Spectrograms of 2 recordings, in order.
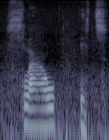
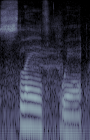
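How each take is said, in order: First: The name is said as 'slow-it'. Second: The name is said as 'slave-wait'. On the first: The speaker calls it right. "how you pronounce it is Slough, it" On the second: The speaker calls it wrong. "not slave weight"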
